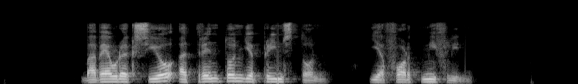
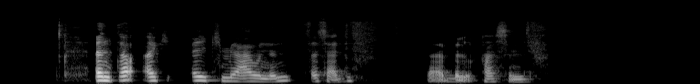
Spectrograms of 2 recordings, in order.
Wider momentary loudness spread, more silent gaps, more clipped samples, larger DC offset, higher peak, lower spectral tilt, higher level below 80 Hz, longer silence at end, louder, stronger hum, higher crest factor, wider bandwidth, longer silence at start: second, 12 LU vs 18 LU; first, 3.62-3.69 s vs none; neither; neither; about the same, -2 dBFS vs 0 dBFS; second, -5.5 dB/octave vs -8 dB/octave; first, -52 dBFS vs -72 dBFS; second, 1.1 s vs 1.75 s; first, -18 LUFS vs -25 LUFS; neither; second, 18 dB vs 26 dB; about the same, 7.6 kHz vs 7.8 kHz; first, 0.85 s vs 0.65 s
